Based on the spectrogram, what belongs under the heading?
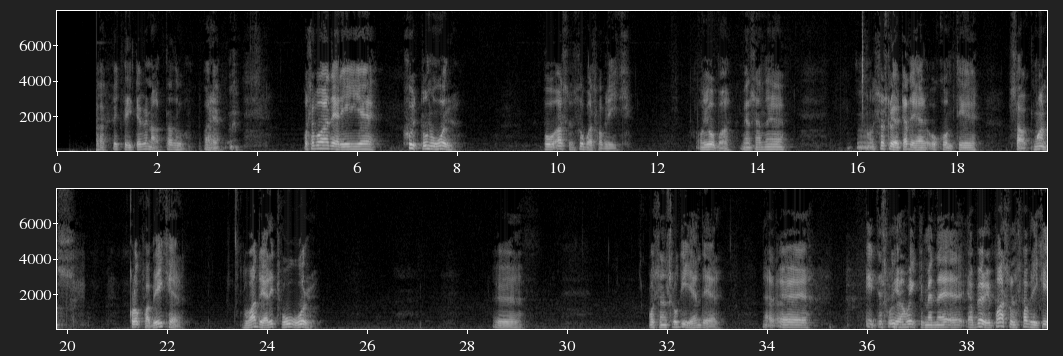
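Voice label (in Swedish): Linköping Östergötland, dialekter; Folkminnen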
